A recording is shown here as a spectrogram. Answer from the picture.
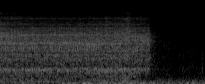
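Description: A saw cutting through a palm frond stalk: one rasping cut that starts abruptly and stops sharply about a second and a half in.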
